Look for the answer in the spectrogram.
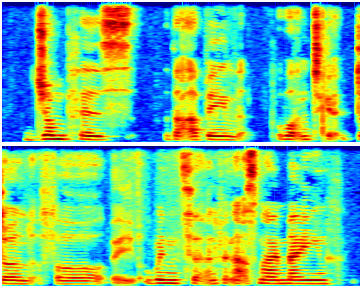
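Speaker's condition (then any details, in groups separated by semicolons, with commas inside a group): No condition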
